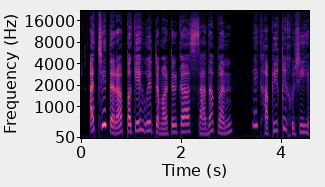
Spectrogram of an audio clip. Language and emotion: Urdu, happy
